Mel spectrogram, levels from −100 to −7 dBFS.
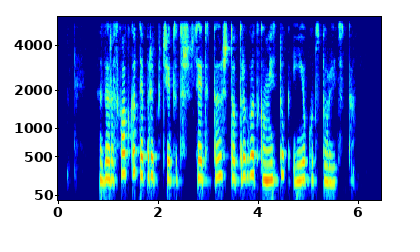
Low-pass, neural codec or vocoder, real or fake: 5.4 kHz; none; real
